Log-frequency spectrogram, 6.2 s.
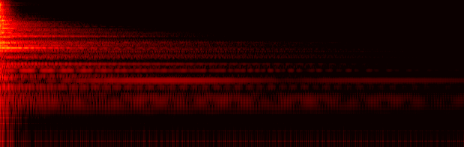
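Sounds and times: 
ride cymbal: 0.0s - 2.2s.

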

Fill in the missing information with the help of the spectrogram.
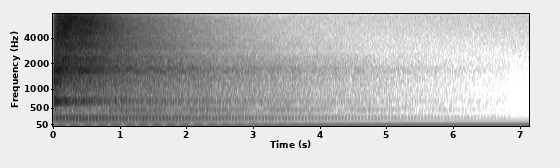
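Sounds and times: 
ride cymbal on Alesis DM-PRO: 0.0s - 2.7s.

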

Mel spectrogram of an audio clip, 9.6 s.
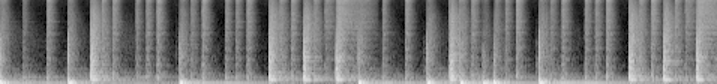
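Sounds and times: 
half funk music at 101 BPM: 0.0s - 9.5s.

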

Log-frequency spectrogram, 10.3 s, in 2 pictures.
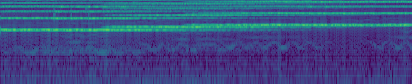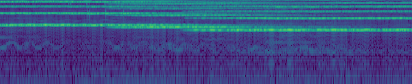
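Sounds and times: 
string instrument: 0.0s - 10.3s.

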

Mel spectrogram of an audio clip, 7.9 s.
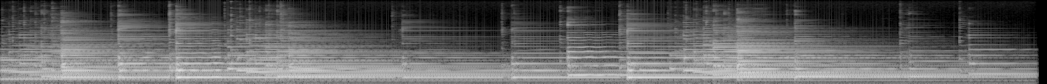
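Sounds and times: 
guzheng: 0.0s - 7.8s.

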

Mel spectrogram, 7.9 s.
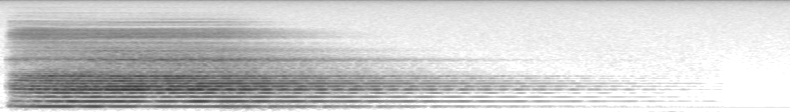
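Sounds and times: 
short aah vocal on D2 with long reverb: 0.0s - 5.6s.

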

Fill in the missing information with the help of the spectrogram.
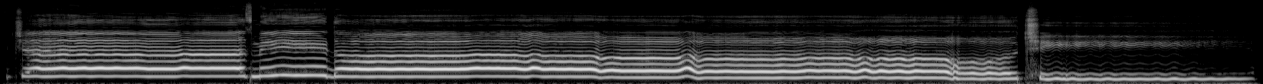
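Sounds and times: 
Serbian singing voices: 0.0s - 12.6s.

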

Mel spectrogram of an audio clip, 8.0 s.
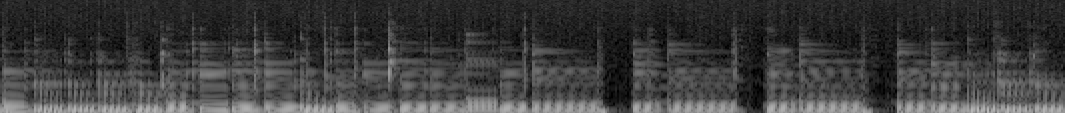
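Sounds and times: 
70s analog funk bass line: 0.0s - 7.9s.

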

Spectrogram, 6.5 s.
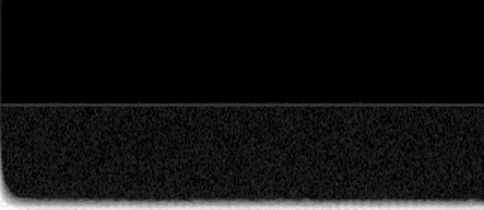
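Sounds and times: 
synthesizers: 0.0s - 0.7s
bass: 0.0s - 6.4s.

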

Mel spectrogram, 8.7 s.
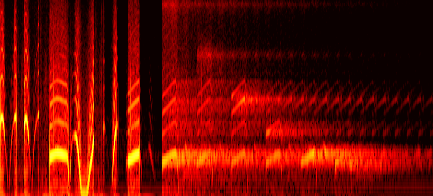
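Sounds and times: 
gibbon scratching: 0.0s - 2.8s.

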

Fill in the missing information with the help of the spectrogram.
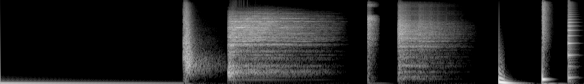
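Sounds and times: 
Korg Electribe ER-1 drum machine kit: 1.9s - 5.8s.

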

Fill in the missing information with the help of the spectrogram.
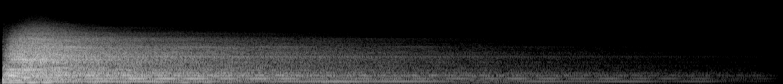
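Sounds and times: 
long gong: 0.0s - 5.6s.

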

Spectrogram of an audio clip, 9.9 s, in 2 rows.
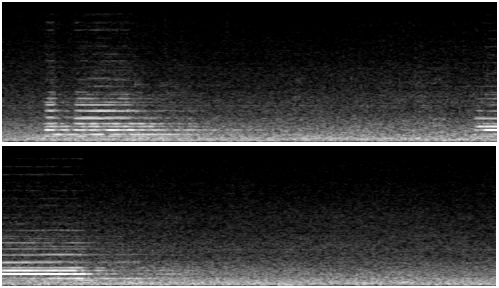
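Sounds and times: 
New York City ambience: 0.0s - 9.8s.

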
